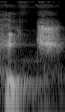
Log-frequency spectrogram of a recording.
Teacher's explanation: in Ireland we pronounce it with a consonant sound at the start. So no Irish person says H, they say H, or most Irish people do anyways.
